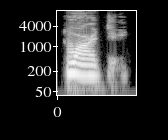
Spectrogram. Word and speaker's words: Duarte: It's like D-W-A, Duarte. D-U-A-R-T-E, but it sounds like Duarte.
